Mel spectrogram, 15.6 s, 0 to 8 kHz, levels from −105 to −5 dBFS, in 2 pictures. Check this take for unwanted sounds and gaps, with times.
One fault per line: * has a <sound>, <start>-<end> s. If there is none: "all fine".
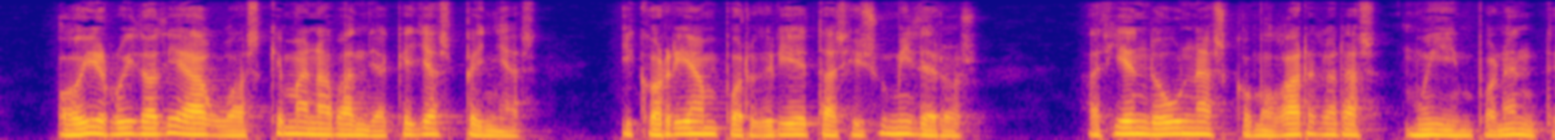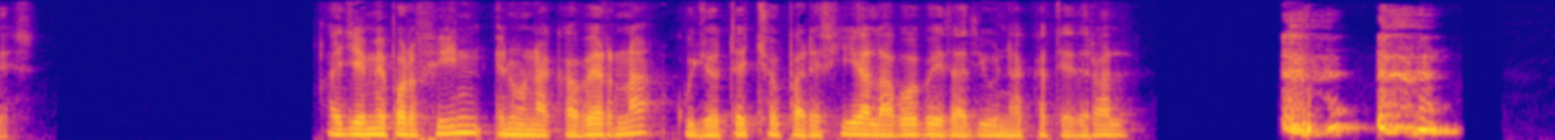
* has a cough, 14.2-15.1 s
